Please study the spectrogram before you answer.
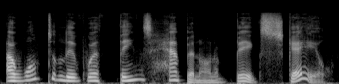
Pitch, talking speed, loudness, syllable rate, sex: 155 Hz, 195 wpm, -21 LUFS, 4.3 syllables/s, male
